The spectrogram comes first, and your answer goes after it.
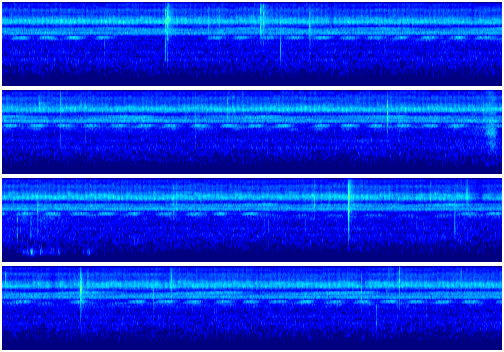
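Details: Continuous shrill ringing and fast pulsed trilling from many insects fill the night air around a campfire, punctuated by several sharp, loud pops and crackles of burning wood and a short low sound near the middle.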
